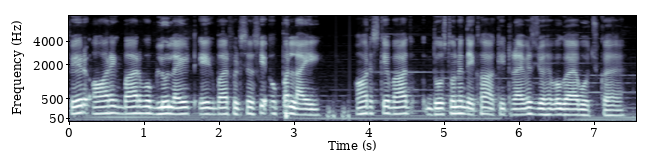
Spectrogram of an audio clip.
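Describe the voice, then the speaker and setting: A man telling stories in an informal narration, with halting phrasing as he corrects himself. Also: medium pitch, fairly even intonation, darkish tone. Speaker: YouTube narrator. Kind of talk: informal storytelling narration of alien abduction cases. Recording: music behind the voice. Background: background music.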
